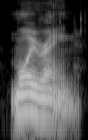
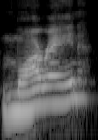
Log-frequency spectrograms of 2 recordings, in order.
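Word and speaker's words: Moiraine: steve's one for one this one is spelled m o i r a i n e hm overthinking it muay rain okay i think it's actually moirene but it will always be moiring to me as well okay kitty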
